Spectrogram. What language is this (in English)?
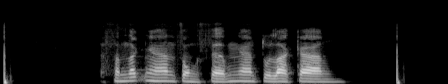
Thai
